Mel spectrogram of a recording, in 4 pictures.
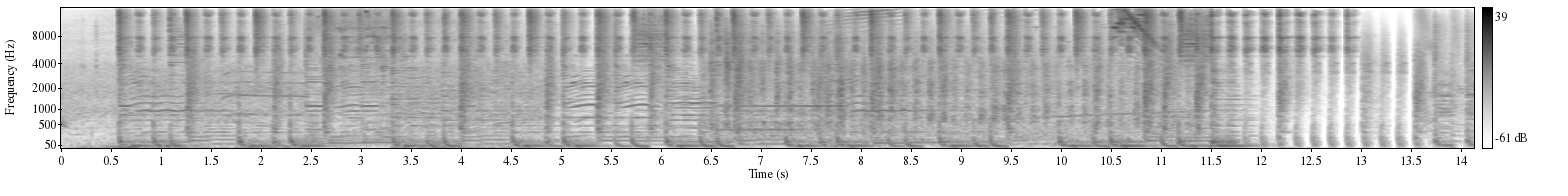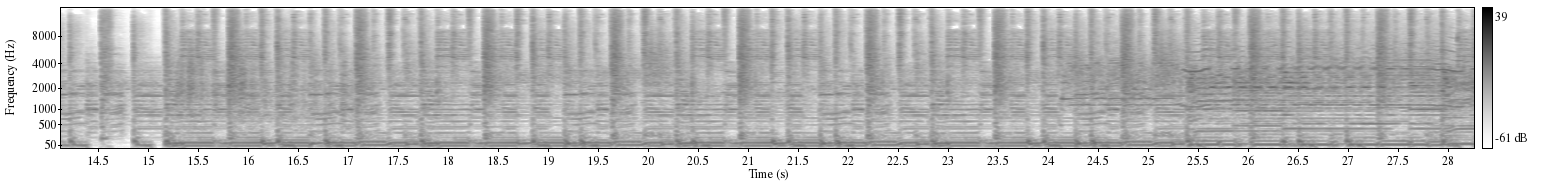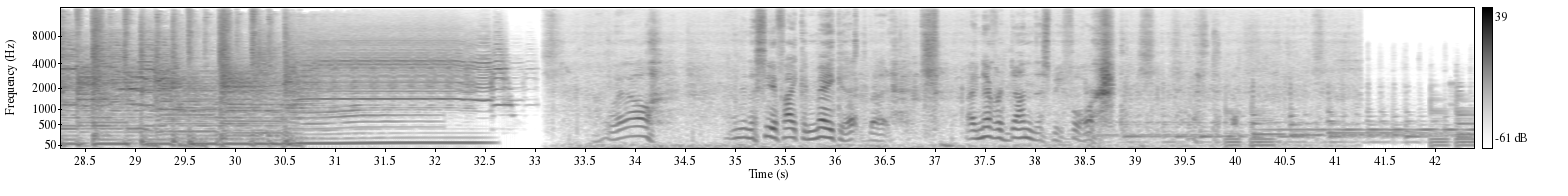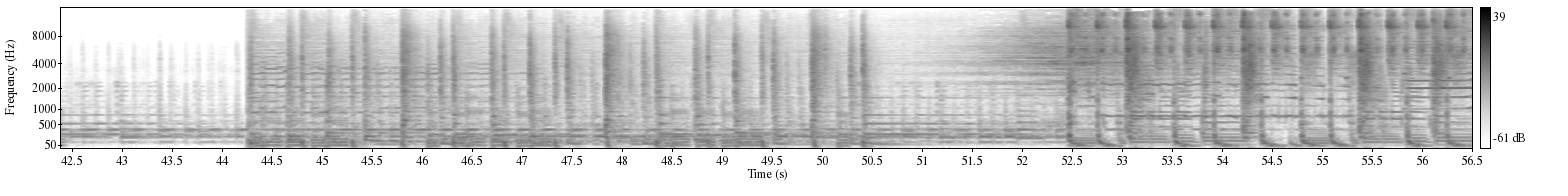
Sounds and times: Music: 0.6s - 33.1s, 38.6s - 56.5s.

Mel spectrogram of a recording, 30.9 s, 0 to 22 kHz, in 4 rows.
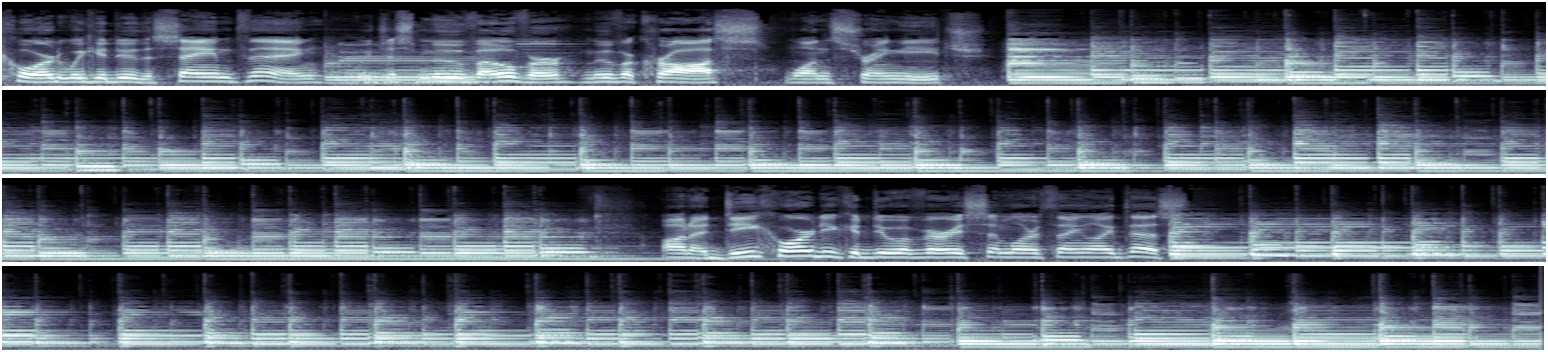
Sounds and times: Speech: 0.0s - 5.0s, 18.8s - 21.5s
Guitar: 0.0s - 30.8s.

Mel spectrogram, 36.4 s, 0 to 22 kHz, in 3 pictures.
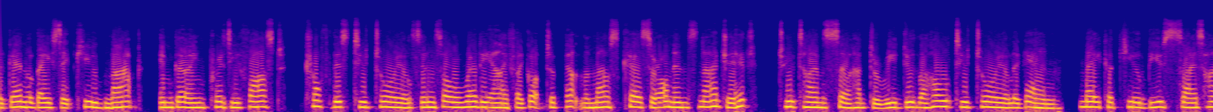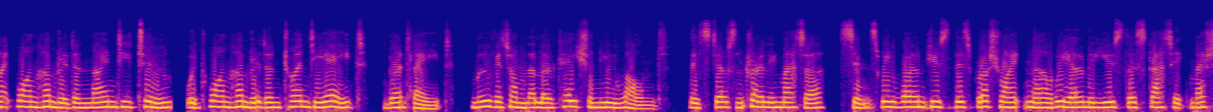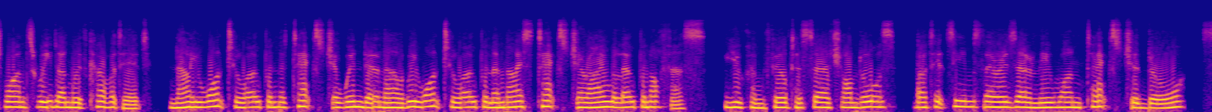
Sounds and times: Speech: 0.0s - 36.3s.

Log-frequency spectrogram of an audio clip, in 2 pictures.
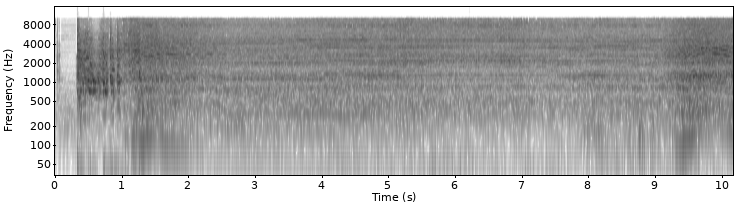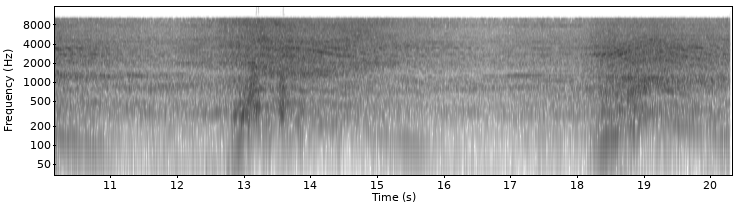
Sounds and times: Car: 0.0s - 20.3s
Medium engine (mid frequency): 0.0s - 20.3s
Idling: 0.4s - 20.3s
Accelerating, revving, vroom: 1.0s - 2.3s, 9.2s - 11.2s, 12.5s - 15.8s, 18.0s - 20.3s.

